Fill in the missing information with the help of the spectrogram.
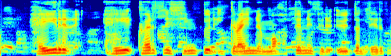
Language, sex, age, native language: Icelandic, male, 14, Icelandic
